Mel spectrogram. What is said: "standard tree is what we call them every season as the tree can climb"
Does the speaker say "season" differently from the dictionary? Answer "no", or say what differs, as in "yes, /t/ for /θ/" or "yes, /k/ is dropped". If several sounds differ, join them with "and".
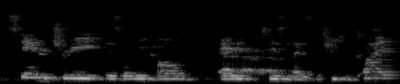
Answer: no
